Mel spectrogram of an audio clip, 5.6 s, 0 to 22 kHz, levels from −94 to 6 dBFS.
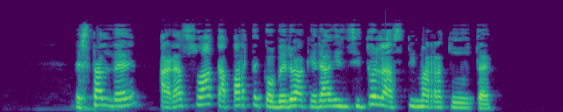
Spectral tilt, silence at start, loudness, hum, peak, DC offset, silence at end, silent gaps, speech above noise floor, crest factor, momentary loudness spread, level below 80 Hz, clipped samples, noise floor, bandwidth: -4 dB/octave; 0.75 s; -15 LUFS; none; 0 dBFS; under 0.1%; 0.75 s; none; over 75 dB; 16 dB; 6 LU; -62 dBFS; under 0.1%; under -90 dBFS; 9.4 kHz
